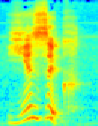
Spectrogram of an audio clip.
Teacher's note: U is under the stress, and Ya is reduced.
